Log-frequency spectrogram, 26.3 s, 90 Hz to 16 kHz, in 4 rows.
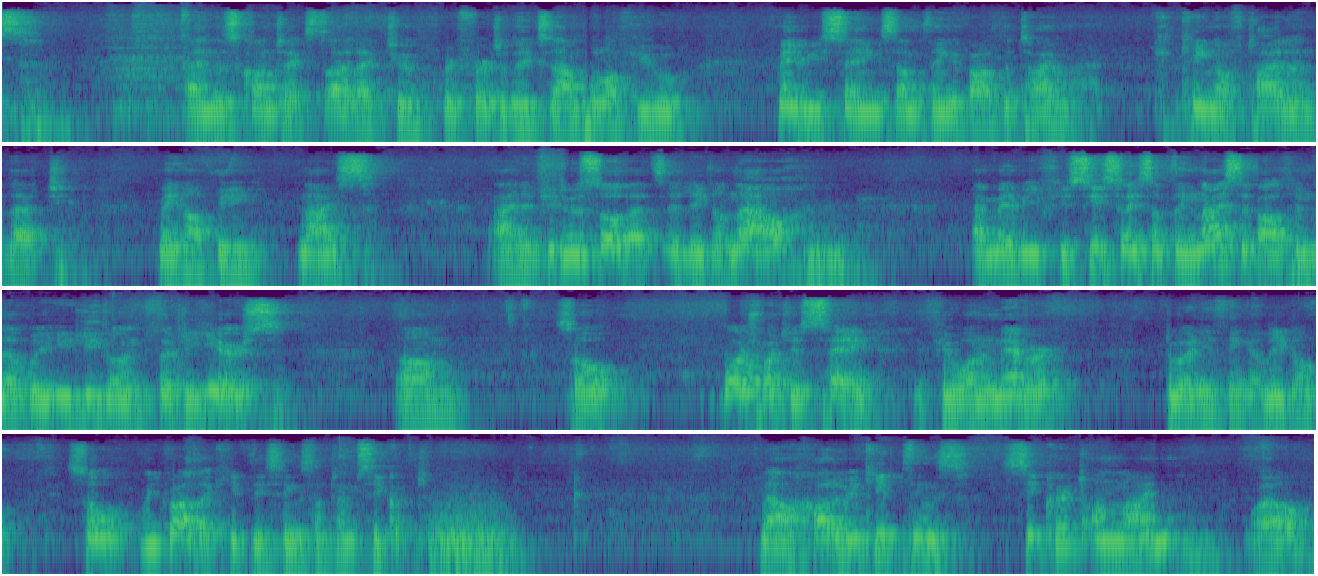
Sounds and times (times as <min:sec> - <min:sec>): Speech: 0:00.0 - 0:22.3, 0:23.5 - 0:26.2.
